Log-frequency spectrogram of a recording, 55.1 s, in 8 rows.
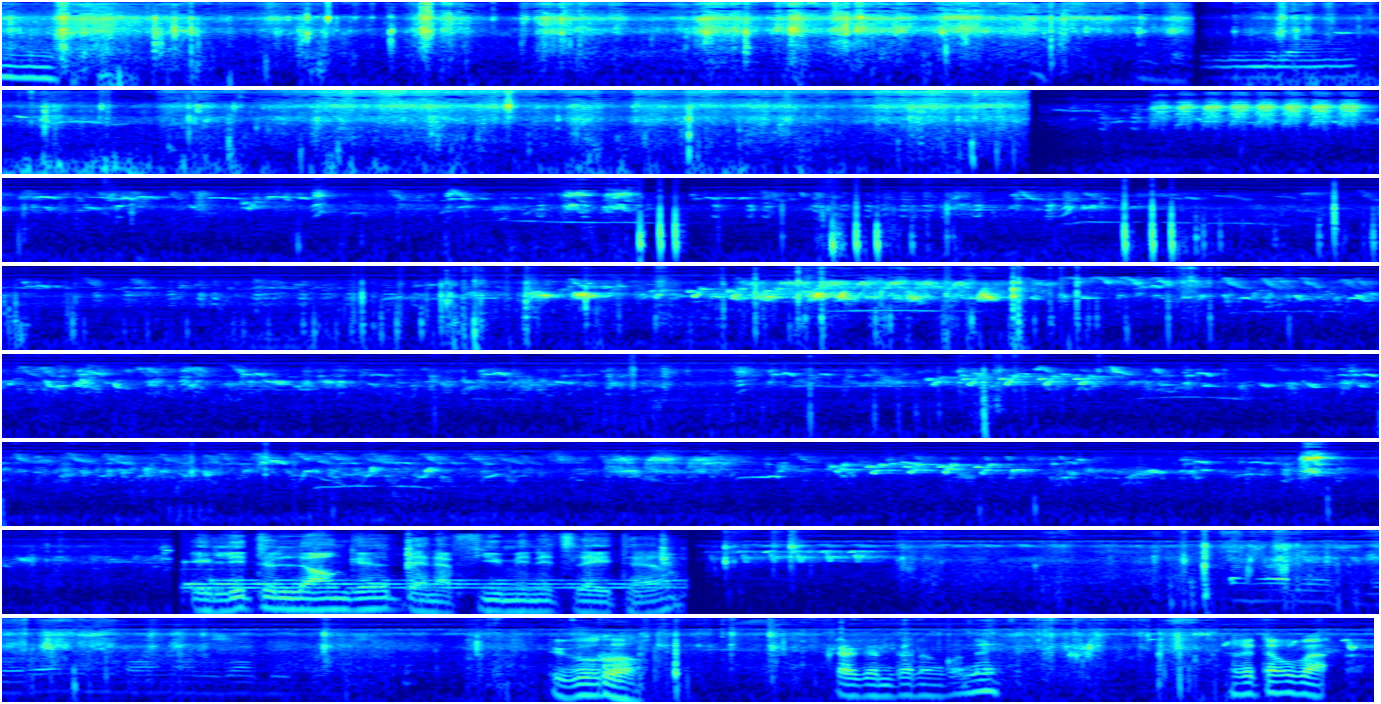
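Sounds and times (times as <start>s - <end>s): small birds chirping and trilling: 0.0s - 42.2s, 44.9s - 55.0s.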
